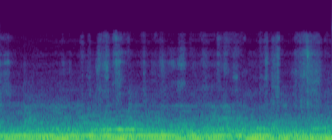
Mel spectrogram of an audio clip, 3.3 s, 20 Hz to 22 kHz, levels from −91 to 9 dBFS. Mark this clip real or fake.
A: fake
